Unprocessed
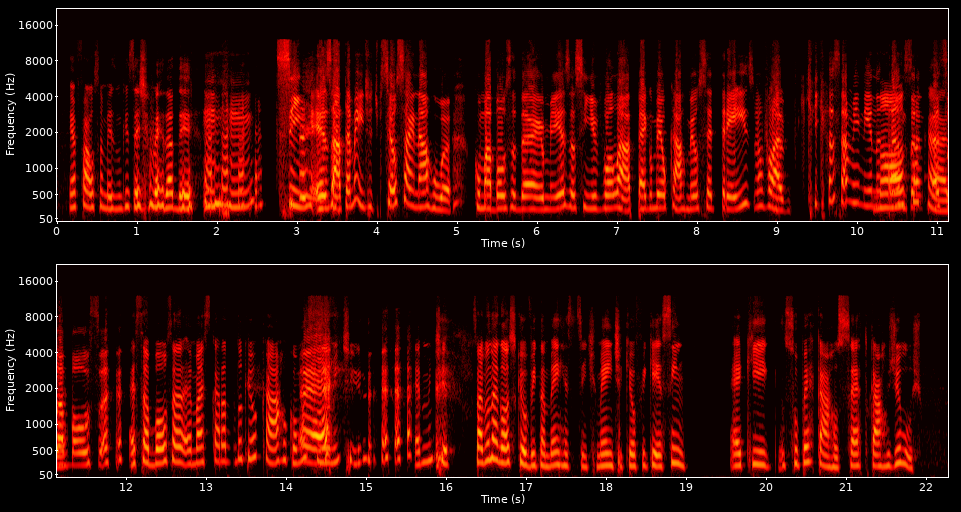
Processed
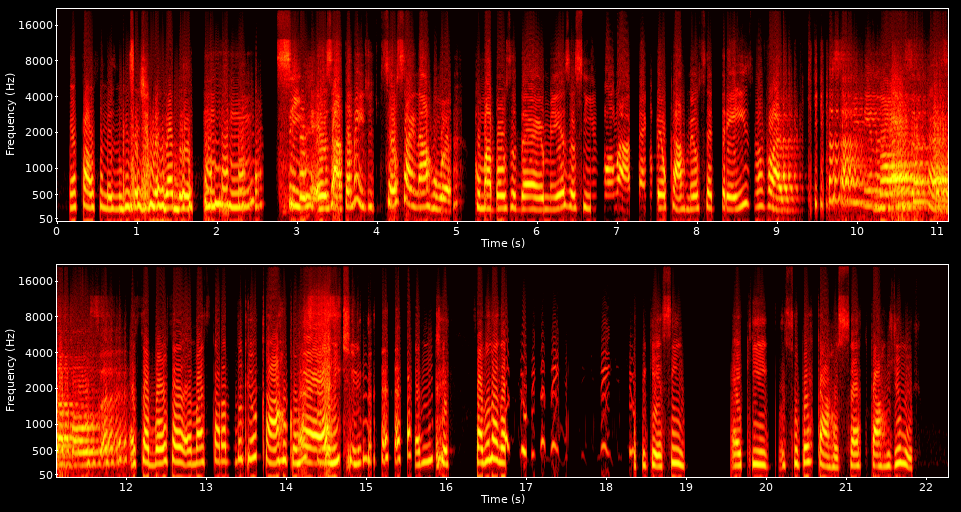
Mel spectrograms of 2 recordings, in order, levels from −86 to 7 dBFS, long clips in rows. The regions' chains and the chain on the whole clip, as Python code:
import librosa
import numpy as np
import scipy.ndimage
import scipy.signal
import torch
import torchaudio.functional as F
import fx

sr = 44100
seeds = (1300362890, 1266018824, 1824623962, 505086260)

y = fx.chain(x, sr, fx.bandpass_edges(low_hz=250.0, high_hz=3300.0),
    fx.pre_swell(db_per_s=37.0), at=(0.77, 1.57))
y = fx.chain(y, sr, fx.highpass(hz=180.0, slope=12),
    fx.doubler(ms=21.0, db=-8.5), at=(2.31, 5.12))
y = fx.chain(y, sr, fx.highpass(hz=950.0, slope=24),
    fx.high_shelf(hz=2100.0, db=-10.5), at=(6.66, 7.51))
y = fx.chain(y, sr, fx.highpass(hz=54.0, slope=12),
    fx.echo_feedback(ms=68, feedback_pct=47, wet_db=-4), at=(9.0, 12.08))
y = fx.chain(y, sr, fx.high_shelf(hz=4300.0, db=10.5),
    fx.leveller(passes=1),
    fx.transient(attack_db=-7, sustain_db=7), at=(13.42, 15.17))
y = fx.chain(y, sr, fx.sine_speech(),
    fx.highpass(hz=730.0, slope=24),
    fx.peak_eq(hz=1400.0, db=-12.5, octaves=0.21), at=(16.73, 18.35))
y = fx.graphic_eq_10(y, sr, hz=(125, 250, 500, 1000, 2000, 4000, 8000), db=(-9, 12, 6, 10, -5, -5, 5))
y = fx.leveller(y, sr, passes=3)
y = y * librosa.db_to_amplitude(-4.0)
